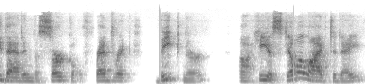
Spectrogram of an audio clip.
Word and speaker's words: Buechner: You might see that in the circle, Frederick Buechner.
